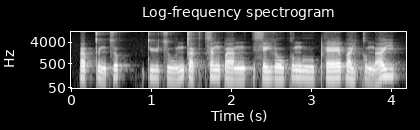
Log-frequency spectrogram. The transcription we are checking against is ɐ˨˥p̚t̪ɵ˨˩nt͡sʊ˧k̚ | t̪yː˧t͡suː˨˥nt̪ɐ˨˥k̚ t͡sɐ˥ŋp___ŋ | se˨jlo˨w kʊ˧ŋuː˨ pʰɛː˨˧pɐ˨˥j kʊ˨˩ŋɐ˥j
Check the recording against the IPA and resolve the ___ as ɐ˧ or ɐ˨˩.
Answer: ɐ˧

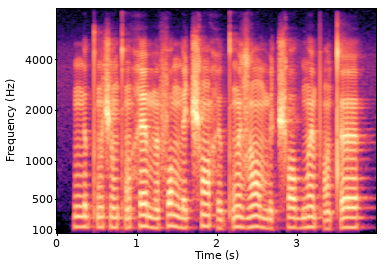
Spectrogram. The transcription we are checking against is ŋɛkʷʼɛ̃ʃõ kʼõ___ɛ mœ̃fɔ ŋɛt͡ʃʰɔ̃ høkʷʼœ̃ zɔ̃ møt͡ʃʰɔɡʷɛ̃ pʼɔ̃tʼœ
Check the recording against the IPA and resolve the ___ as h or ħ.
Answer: h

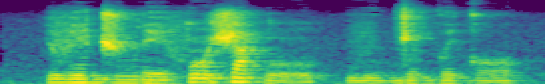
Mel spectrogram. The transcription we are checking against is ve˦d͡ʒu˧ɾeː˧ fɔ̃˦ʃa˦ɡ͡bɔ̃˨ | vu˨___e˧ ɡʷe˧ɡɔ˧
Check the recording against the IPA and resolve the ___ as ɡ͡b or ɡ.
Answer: ɡ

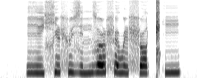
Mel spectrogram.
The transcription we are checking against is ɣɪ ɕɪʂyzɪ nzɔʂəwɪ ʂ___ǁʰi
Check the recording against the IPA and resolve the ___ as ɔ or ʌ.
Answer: ɔ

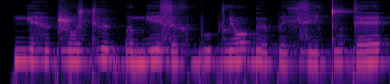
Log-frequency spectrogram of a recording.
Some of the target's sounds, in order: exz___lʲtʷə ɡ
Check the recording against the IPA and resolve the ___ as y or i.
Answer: i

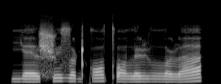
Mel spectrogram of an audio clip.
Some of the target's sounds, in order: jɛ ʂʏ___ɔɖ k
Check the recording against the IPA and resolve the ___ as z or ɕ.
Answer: z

